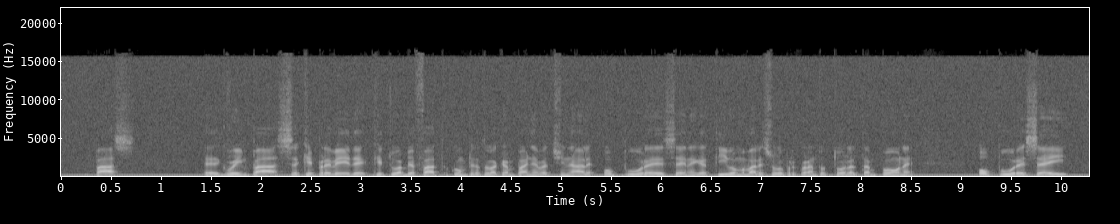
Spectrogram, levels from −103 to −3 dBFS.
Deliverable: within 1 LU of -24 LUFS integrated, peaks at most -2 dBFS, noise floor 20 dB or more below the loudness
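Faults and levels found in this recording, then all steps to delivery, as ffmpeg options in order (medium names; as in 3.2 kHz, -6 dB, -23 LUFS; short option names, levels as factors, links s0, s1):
hum 60 Hz; highest harmonic 300 Hz; hum level -43 dBFS; noise floor -44 dBFS; noise floor target -53 dBFS; loudness -33.0 LUFS; peak level -16.5 dBFS; loudness target -24.0 LUFS
-> -af "bandreject=f=60:t=h:w=6,bandreject=f=120:t=h:w=6,bandreject=f=180:t=h:w=6,bandreject=f=240:t=h:w=6,bandreject=f=300:t=h:w=6"
-af "afftdn=nr=9:nf=-44"
-af "volume=2.82"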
